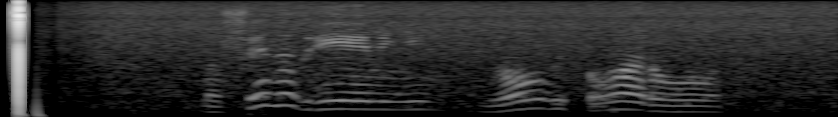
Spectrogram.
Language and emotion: Russian, neutral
